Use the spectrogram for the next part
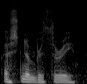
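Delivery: normal talking voice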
